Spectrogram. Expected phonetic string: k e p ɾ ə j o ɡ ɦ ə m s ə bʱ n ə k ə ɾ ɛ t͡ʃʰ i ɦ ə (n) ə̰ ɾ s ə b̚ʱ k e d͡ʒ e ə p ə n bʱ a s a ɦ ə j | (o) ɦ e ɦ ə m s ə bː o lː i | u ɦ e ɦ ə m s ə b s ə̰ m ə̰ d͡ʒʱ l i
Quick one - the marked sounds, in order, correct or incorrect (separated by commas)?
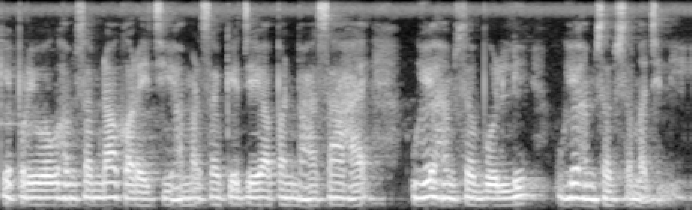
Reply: incorrect, incorrect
